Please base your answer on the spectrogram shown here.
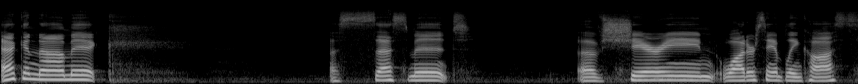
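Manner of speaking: slow, drawn-out, carefully spelled-out dictation. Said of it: "can I just write this up".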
